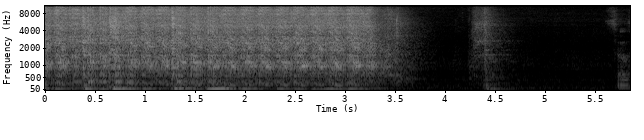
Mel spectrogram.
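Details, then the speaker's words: Toyota 2F after full rebuild, first start with new lighter starter: starter cranks steadily about three seconds with only weak attempts to fire, then stops; engine flooded and won't catch. "but it seems like it tried to hit a few times yeah I thought I felt it sounding you want to cough yeah in the life but not real strong"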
